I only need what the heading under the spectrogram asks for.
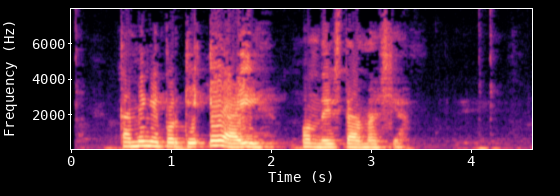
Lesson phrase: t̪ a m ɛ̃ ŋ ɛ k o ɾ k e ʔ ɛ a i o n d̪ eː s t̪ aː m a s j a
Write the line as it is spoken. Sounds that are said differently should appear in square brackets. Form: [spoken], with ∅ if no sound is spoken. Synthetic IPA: t̪ a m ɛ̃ ŋ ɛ [p] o ɾ k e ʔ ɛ a i o n d̪ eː s t̪ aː m a [ʃ] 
